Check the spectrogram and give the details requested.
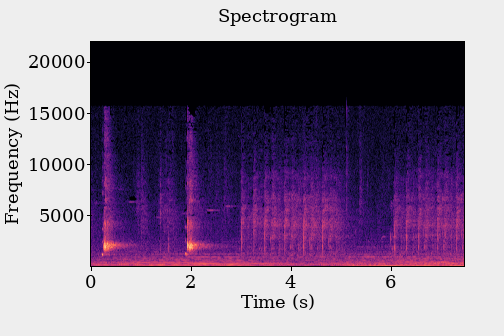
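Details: A male superb lyrebird in the Blue Mountains forest, Australia, mimics a yellow-tailed black cockatoo with two loud, harsh calls about two seconds apart, then scattered clicks, over soft background music, in a territorial display.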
